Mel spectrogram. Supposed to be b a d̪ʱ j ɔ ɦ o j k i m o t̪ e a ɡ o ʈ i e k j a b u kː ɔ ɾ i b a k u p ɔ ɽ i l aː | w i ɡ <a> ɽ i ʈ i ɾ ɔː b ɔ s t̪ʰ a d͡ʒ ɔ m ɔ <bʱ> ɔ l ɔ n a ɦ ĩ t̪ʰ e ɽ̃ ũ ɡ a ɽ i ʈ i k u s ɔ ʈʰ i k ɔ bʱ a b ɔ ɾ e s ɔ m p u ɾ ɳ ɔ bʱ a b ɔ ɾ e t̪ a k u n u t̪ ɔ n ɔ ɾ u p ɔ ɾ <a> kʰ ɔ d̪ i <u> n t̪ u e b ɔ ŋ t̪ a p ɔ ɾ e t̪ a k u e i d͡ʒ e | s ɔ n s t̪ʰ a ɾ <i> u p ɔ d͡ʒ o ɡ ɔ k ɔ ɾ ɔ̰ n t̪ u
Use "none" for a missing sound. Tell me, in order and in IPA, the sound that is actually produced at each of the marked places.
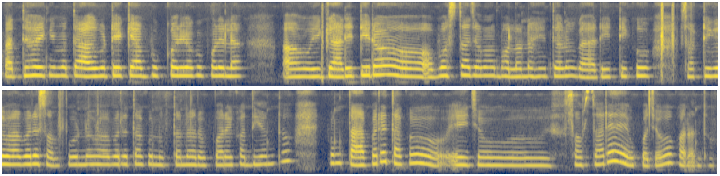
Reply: a, bʱ, e, ɔ, e

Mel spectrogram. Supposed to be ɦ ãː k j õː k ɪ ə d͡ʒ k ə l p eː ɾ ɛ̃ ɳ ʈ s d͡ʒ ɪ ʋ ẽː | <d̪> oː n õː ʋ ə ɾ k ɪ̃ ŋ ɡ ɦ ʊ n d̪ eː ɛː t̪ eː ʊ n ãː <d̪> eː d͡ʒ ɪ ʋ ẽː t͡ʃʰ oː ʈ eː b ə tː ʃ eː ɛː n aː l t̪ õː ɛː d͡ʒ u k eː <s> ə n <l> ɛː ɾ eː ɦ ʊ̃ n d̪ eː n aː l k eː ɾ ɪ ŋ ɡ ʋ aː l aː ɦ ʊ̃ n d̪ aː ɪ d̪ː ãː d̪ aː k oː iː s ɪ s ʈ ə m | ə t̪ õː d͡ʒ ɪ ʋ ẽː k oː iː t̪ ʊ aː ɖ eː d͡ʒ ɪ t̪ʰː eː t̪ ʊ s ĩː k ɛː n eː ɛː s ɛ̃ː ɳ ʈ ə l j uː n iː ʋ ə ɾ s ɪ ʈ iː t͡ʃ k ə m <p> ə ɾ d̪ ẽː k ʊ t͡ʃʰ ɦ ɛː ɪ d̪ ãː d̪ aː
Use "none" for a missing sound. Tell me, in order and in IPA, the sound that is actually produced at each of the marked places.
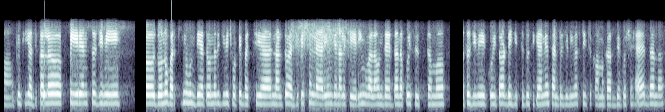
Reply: d̪, d̪, ʃ, l, k

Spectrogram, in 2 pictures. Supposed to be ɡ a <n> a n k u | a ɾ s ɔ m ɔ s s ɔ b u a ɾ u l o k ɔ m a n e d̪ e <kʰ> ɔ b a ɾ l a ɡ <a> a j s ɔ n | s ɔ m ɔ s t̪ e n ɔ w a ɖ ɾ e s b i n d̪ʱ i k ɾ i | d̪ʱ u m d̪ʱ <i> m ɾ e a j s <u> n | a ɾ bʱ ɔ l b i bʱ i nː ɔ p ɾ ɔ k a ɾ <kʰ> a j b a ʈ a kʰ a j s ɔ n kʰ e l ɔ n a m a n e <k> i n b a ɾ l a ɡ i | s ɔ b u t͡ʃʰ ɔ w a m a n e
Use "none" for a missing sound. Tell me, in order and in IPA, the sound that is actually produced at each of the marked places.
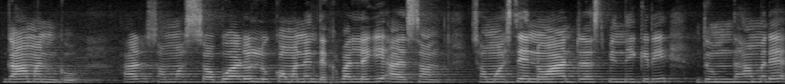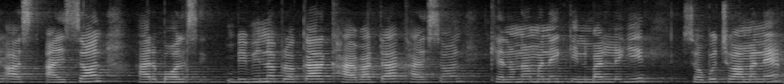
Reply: m, kʰ, i, a, ɔ, kʰ, k

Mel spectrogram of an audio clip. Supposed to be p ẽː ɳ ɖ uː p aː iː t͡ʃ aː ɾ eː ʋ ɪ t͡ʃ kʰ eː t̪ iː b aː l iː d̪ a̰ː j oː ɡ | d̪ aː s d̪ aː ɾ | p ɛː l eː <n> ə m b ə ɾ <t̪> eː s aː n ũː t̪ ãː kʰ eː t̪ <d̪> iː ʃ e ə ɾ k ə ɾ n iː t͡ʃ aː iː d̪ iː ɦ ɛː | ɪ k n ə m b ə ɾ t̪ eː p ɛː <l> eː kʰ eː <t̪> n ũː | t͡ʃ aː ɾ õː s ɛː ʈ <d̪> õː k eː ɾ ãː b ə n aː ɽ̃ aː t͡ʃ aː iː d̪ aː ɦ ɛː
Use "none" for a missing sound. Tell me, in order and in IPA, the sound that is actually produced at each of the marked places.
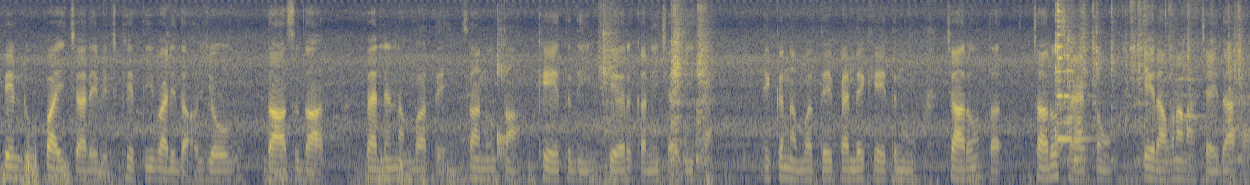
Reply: n, t̪, d̪, l, t̪, t̪

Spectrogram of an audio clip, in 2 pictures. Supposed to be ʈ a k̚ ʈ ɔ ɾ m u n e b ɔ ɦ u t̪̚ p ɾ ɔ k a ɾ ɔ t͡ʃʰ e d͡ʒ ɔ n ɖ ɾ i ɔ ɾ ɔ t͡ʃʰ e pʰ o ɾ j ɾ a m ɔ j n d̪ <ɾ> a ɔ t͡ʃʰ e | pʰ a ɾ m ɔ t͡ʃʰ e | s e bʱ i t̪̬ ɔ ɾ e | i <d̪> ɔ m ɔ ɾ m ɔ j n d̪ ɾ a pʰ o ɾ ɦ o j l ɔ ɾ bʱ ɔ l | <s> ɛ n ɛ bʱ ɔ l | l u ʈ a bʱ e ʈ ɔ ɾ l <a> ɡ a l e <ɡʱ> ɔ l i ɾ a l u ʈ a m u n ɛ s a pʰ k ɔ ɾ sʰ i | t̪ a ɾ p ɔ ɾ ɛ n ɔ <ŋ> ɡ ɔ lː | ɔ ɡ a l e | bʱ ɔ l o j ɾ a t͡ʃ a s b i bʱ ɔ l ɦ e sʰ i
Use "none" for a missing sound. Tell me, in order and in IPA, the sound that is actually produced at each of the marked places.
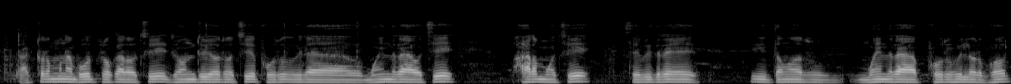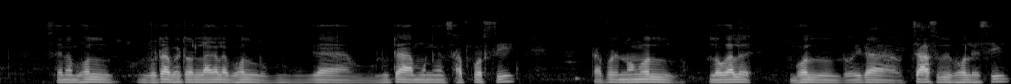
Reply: ɾ, t̪, s, a, bʱ, ŋ

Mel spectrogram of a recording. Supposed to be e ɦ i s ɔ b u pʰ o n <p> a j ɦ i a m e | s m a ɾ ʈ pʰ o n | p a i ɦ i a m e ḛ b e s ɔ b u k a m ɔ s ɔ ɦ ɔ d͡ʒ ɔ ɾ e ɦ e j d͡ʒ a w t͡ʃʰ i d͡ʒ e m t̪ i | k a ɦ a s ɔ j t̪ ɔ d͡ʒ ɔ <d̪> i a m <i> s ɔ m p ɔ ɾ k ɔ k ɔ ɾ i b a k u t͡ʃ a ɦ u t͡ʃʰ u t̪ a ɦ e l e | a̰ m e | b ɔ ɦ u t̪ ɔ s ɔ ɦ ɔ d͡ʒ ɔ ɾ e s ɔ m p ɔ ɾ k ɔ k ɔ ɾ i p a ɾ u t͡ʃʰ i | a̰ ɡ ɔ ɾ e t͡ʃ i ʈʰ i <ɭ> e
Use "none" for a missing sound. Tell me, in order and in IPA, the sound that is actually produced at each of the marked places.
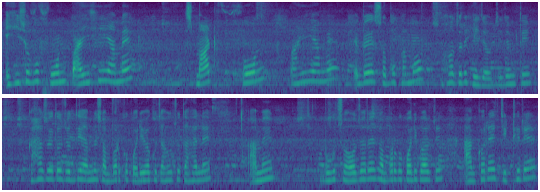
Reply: p, d̪, e, ɾ

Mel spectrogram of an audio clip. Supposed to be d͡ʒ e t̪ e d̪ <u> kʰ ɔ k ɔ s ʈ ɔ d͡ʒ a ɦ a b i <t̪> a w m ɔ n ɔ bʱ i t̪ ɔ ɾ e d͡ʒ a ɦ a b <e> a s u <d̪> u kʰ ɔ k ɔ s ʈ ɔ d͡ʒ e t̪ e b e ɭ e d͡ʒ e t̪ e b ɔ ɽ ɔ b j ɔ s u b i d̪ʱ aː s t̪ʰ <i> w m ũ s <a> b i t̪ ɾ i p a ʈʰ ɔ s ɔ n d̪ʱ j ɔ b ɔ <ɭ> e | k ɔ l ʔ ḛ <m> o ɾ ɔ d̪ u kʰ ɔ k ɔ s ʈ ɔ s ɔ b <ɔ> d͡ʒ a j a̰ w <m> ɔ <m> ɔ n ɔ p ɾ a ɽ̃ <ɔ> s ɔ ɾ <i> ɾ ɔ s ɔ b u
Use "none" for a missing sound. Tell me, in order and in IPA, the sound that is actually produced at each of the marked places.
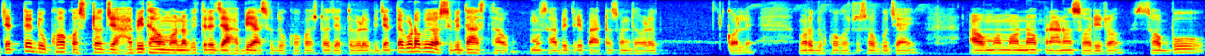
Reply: u, t̪ʰ, i, d̪, a, a, ɭ, m, u, m, m, ɔ, i

